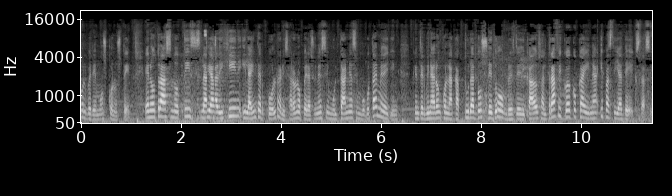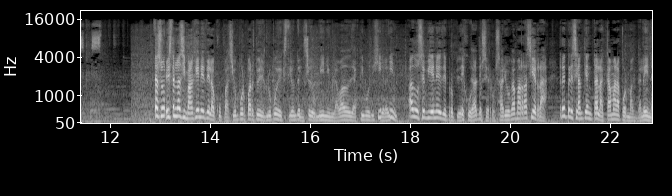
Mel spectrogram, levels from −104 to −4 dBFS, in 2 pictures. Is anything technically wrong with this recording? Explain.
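Yes, there's frames out of order at 2.29–2.71, 7.94–8.33, 11.42–11.82, 12.88–13.30, 15.56–15.99, 17.22–17.61, 19.03–19.43 and 21.36–21.74 s. In each one, two adjacent chunks of about 186 ms (which fits four-frame blocks) got decoded swapped, so you hear a brief garbled flutter, and no time goes missing.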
